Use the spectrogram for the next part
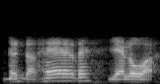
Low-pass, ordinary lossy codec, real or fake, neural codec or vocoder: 3.6 kHz; none; fake; codec, 16 kHz in and 24 kHz out, 1.1 kbps, FireRedTTS-2 codec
